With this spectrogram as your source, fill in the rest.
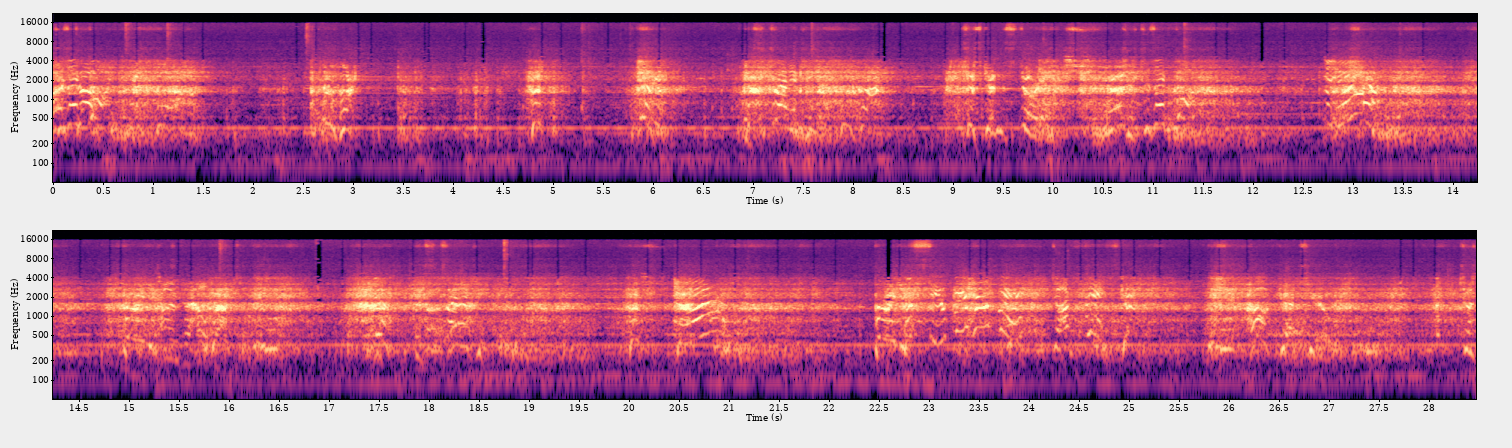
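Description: Video game explosions and punches crash and boom over and over.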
